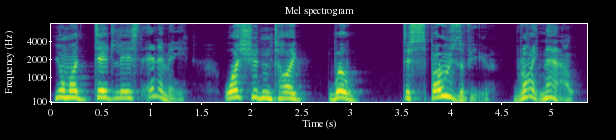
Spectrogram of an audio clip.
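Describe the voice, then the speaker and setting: A man voicing a bold, indignant young man with an excitable, questioning way of talking, in a storybook reading. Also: very high voice, a little slow, voice pushed up, exaggerated voice. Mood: indignant, defiant.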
